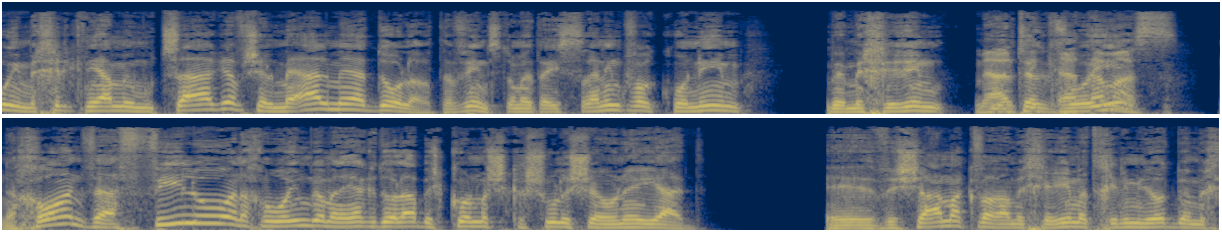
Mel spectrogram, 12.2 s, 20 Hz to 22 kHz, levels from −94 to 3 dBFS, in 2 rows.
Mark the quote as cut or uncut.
uncut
